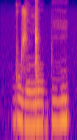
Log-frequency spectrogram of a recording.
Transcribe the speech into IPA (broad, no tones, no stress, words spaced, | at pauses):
ɡuʒɪːŋ͡ǁuːb piː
